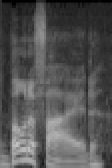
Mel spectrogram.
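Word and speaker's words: bona fide: Bday rhymes with fried. Fried. I Well, cuz there's there's bonafide, right?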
